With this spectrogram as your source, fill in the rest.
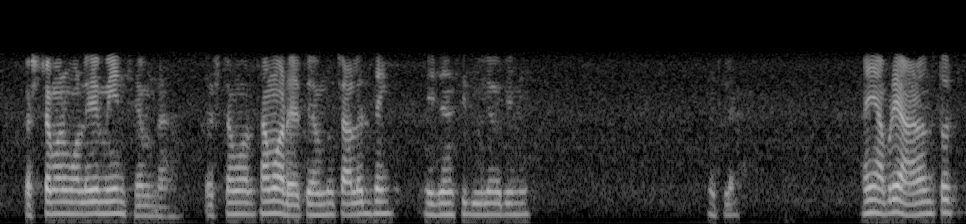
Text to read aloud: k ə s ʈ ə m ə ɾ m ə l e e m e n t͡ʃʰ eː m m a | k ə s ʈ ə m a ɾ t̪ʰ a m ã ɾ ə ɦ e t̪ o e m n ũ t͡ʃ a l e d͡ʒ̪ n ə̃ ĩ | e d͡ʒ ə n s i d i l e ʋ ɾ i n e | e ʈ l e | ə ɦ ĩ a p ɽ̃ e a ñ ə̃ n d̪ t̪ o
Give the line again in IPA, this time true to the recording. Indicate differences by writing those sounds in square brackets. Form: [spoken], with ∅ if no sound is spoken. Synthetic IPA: k ə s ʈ ə m ə ɾ m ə l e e m e n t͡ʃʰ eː m [n] a | k ə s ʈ ə m [ə] ɾ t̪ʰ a m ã ɾ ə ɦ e t̪ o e m n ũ t͡ʃ a l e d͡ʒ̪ n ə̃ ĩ | e d͡ʒ ə n s i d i l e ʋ ɾ i n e | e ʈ l e | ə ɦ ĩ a p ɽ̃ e a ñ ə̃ n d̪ t̪ o

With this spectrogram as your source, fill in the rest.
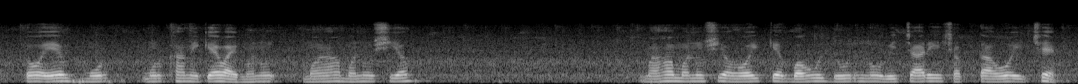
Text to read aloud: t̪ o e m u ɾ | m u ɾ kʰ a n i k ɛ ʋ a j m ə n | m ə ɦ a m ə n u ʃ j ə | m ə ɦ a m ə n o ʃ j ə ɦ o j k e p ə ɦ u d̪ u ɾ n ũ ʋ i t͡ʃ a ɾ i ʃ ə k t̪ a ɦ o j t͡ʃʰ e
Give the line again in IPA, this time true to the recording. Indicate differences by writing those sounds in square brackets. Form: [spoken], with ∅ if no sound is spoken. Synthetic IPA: t̪ o e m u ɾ | m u ɾ kʰ a [m] i k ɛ ʋ a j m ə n | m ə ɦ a m ə n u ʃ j ə | m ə ɦ a m ə n [u] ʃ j ə ɦ o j k e [b] ə ɦ u d̪ u ɾ n ũ ʋ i t͡ʃ a ɾ i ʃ ə k t̪ a ɦ o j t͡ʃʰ e

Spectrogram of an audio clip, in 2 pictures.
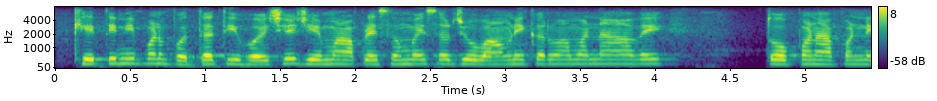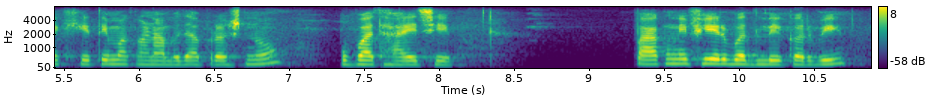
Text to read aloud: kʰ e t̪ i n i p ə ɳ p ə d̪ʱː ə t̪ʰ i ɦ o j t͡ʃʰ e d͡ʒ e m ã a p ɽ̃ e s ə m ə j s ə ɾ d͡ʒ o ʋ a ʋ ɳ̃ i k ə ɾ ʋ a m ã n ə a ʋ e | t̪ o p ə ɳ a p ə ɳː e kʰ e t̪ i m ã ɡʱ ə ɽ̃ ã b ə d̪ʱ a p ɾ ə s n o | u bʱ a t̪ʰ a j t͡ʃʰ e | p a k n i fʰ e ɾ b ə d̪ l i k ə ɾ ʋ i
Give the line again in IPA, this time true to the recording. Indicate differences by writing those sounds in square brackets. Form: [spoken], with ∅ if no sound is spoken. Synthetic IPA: kʰ e t̪ i n i p ə ɳ p ə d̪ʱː ə [t̪] i ɦ o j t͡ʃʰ e d͡ʒ e m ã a p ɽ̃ e s ə m ə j s ə ɾ d͡ʒ o ʋ a ʋ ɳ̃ i k ə ɾ ʋ a m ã n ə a ʋ e | t̪ o p ə ɳ a p ə ɳː e kʰ e t̪ i m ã ɡʱ ə ɽ̃ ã b ə d̪ʱ a p ɾ ə [ʃ] n o | u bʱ a t̪ʰ a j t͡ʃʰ e | p a k n i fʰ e ɾ b ə d̪ l i k ə ɾ ʋ i

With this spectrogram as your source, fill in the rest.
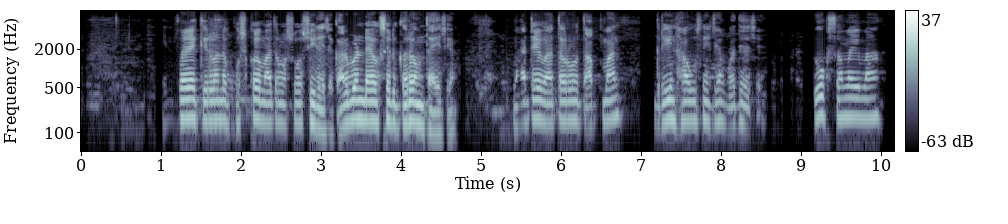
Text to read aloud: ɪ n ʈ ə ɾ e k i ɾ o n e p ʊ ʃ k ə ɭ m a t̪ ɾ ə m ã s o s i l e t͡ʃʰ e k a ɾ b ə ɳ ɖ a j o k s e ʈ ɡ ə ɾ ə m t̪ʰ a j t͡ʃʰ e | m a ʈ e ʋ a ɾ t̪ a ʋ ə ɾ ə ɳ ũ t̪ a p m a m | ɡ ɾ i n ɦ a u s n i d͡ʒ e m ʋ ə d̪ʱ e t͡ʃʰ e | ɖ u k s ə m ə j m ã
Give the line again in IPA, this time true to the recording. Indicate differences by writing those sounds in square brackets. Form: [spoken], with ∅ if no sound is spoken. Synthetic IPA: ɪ n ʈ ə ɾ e k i ɾ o n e p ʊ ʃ k ə ɭ m a t̪ ɾ ə m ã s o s i l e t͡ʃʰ e k a ɾ b ə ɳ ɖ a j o k s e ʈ ɡ ə ɾ ə m t̪ʰ a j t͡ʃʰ e | m a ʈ e ʋ a [∅] t̪ a ʋ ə ɾ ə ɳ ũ t̪ a p m a [n] | ɡ ɾ i n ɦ a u s n i d͡ʒ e m ʋ ə d̪ʱ e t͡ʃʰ e | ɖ u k s ə m ə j m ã

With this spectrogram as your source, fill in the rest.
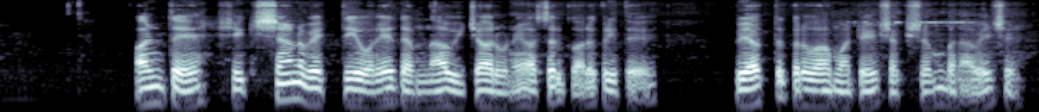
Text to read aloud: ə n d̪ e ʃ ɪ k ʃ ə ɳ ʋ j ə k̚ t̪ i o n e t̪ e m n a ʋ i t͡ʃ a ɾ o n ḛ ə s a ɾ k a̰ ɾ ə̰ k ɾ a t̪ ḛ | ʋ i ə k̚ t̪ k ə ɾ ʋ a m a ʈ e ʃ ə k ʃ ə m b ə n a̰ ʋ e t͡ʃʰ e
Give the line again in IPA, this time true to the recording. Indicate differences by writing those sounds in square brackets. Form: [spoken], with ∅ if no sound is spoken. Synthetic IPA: ə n [t̪] e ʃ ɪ k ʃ ə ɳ ʋ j ə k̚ t̪ i o n e t̪ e m n a ʋ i t͡ʃ a ɾ o n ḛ ə s [ə] ɾ k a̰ ɾ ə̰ k ɾ [i] t̪ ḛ | ʋ [j] ə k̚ t̪ k ə ɾ ʋ a m a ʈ e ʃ ə k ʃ ə m b ə n a̰ ʋ e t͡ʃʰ e

